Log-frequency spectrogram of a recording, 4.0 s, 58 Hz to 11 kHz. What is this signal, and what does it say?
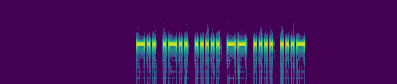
Morse code, heard as a keyed tone, about 46 wpm, 700 Hz. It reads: DL5MHV
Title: DXCC-100 Call Signs - 6 Characters - Repeated 2x - 45wpm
